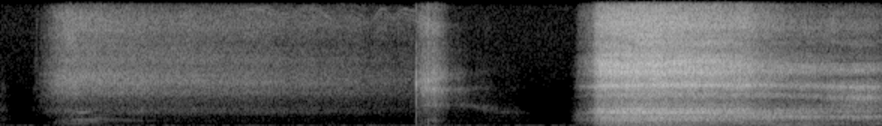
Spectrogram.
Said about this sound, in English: just this breath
